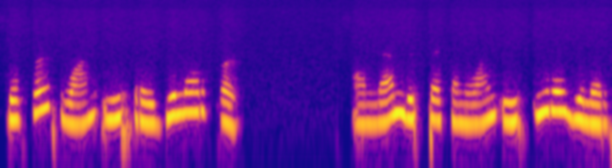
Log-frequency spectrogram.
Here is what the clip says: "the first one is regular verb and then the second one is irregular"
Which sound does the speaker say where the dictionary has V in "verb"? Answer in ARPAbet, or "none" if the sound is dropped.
F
